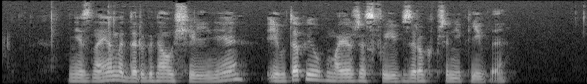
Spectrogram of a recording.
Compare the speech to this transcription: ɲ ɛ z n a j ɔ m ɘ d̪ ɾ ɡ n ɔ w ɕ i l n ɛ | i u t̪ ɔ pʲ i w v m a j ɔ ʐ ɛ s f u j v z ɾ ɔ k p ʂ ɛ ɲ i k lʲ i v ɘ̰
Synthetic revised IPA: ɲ ɛ z n a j ɔ m ɘ d̪ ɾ ɡ n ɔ w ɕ i l ɲ ɛ | i u t̪ ɔ pʲ i w v m a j ɔ ʐ ɛ s f u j v z ɾ ɔ k p ʂ ɛ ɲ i k lʲ i v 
